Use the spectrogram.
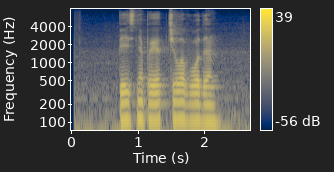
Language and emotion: Russian, neutral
